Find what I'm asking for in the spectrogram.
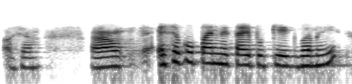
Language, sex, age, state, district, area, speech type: Kashmiri, male, 18-30, Jammu and Kashmir, Ganderbal, rural, conversation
